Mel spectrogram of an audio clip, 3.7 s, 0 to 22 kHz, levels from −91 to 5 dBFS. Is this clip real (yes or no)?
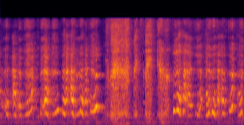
yes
